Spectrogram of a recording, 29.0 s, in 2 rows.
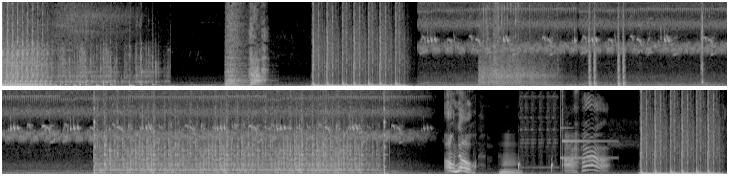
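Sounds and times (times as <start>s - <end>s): high cricket-like chirring: 8.3s - 23.4s
rough mechanical whirring: 16.4s - 22.3s.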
